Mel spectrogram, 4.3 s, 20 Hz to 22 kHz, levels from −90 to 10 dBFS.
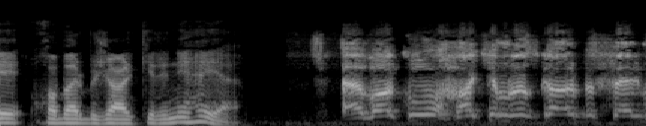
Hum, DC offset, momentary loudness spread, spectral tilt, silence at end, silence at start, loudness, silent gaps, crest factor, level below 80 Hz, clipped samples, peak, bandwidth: none; under 0.1%; 10 LU; -3.5 dB/octave; 0 s; 0 s; -28 LUFS; none; 18 dB; -72 dBFS; under 0.1%; -12 dBFS; 11.5 kHz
